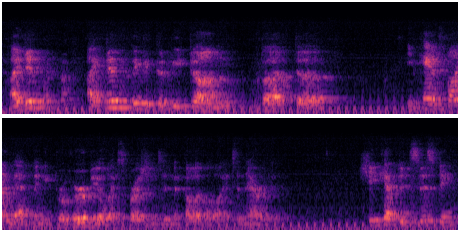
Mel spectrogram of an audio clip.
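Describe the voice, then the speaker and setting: Male interviewee, thoughtful and halting, echoey and distant with background noise. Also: medium pitch. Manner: thoughtful, pauses with fillers to recall facts. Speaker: interviewee, author on the Kalevala. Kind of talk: reflective lecture-like talk.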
